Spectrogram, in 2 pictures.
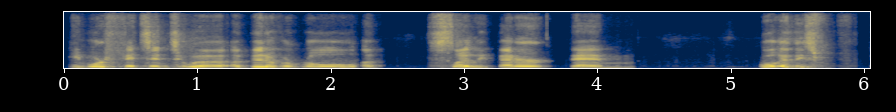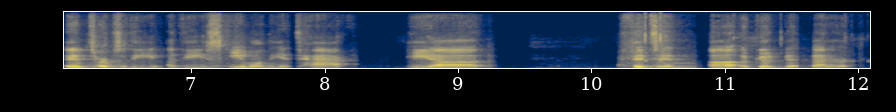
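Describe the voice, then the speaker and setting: A man's voice: on the low side, a little slow, rough recording. A young man co-hosting a casual sports podcast. He sounds a little nasal and congested from a cold, and he rambles, corrects himself and jokes through his ad reads. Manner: rambling, self-correcting, joking. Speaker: podcast co-host.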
